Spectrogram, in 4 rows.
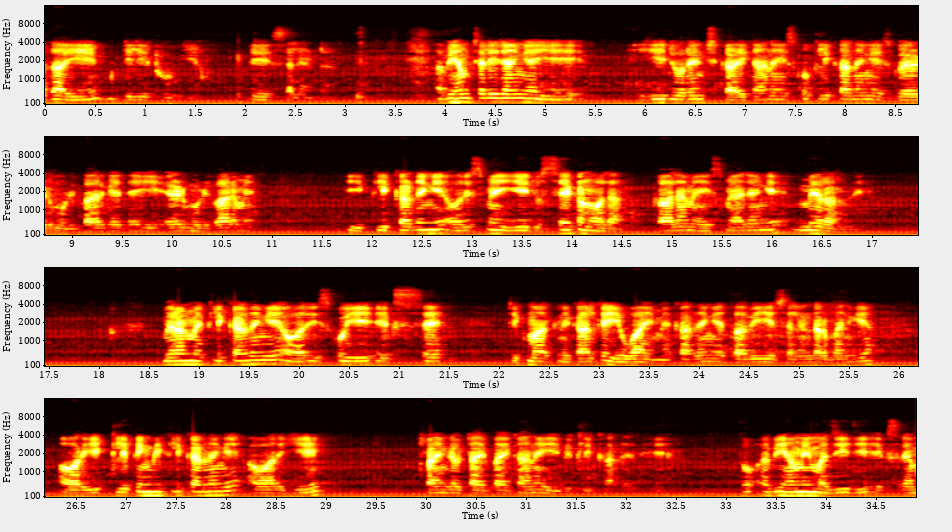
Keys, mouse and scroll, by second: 2.3 shift+middle click, 7.4 click, 9.6 click, 11.8 click, 21.4 click, 23.2 click, 27.2 click, 29.5 click.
